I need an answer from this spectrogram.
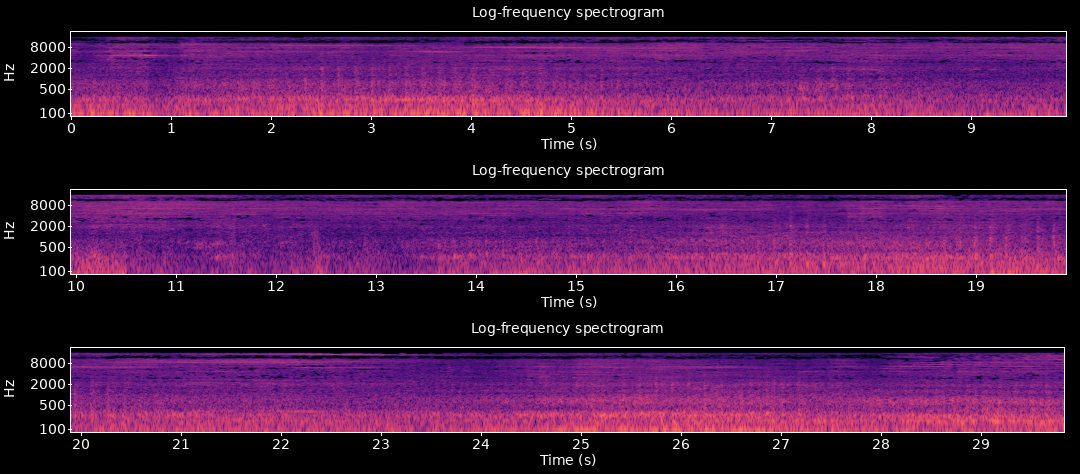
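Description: Freight train cars rolling steadily past on a curve: a continuous rumble of steel wheels on rail, with high wheel squeal from the curve coming and going.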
